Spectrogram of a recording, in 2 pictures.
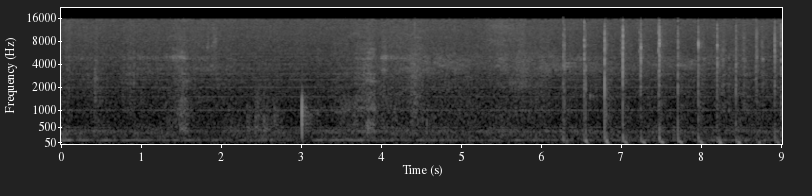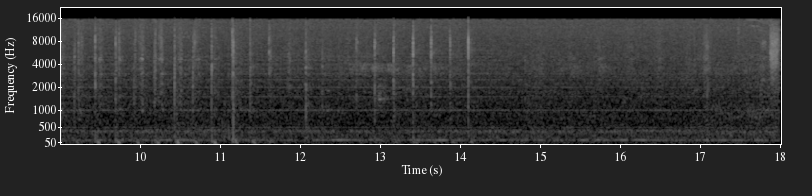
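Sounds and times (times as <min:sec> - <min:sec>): low steady hum: 0:00.0 - 0:18.0
hands clicking on skin: 0:06.3 - 0:14.3.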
